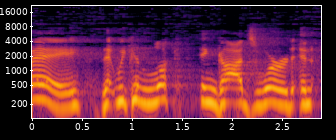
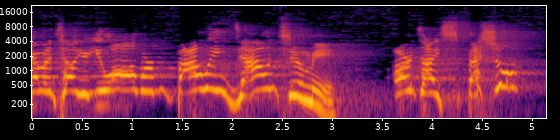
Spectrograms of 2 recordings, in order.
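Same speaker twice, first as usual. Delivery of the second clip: put-on excitement, much higher pitch, slower; 6 semitones higher than usual. Retelling the story of Joseph's dream, imitating Joseph getting excited. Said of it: "And he gets all excited".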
